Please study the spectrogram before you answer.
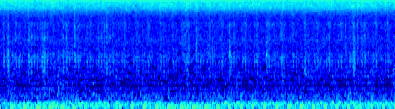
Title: Volvo rough idle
